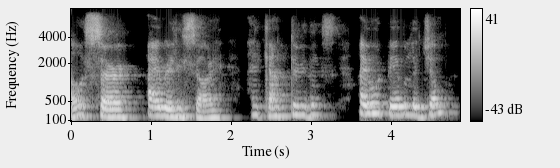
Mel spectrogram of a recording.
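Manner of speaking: weepy, apologetic, high, slow tearful pleading tone. Retelling a crying jumper's plea in the plane: imitating someone crying. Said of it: "he's cried that much".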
